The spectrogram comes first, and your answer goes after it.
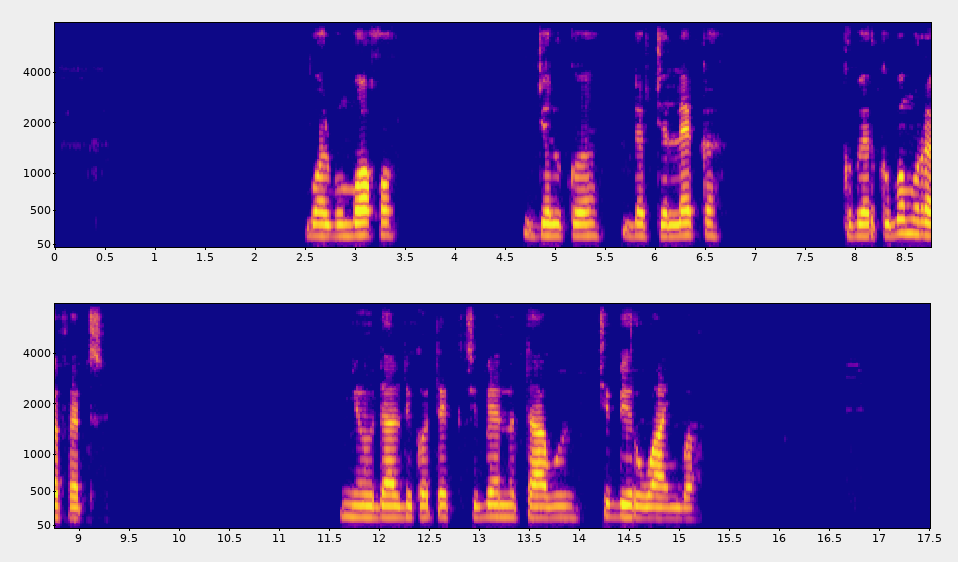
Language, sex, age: Wolof, male, 25-35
